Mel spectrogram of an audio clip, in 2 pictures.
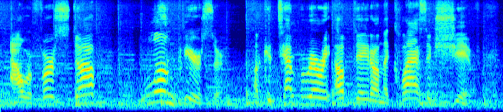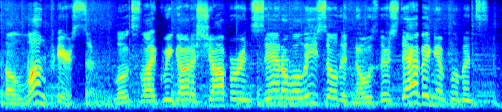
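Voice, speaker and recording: An actor playing a slick, hyped-up TV shopping host with showy auction patter in a video game. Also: male voice, high voice. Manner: showy salesman delivery.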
